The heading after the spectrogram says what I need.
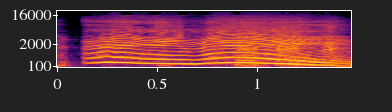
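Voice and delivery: very high slow wailing ghost; crying ghost voice. Shown as a demonstration. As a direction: wail it like a mangled ghost. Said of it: "maybe do something like".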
